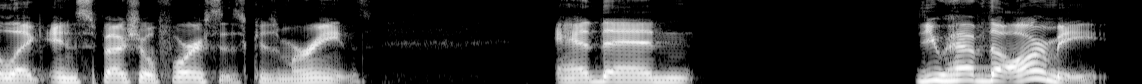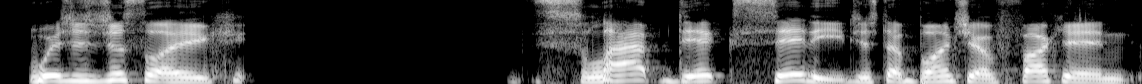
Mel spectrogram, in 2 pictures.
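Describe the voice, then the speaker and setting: A live streamer with a slightly high, fairly bright voice delivers casual, opinionated talk, blunt and profane. He rambles through explanations that blend formal vocabulary with slang, captured in studio quality with no room sound.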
